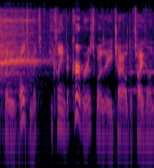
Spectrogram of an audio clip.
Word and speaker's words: Cerberus: Sound this is because when written in Greek it starts with the letter Kappa no not that one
